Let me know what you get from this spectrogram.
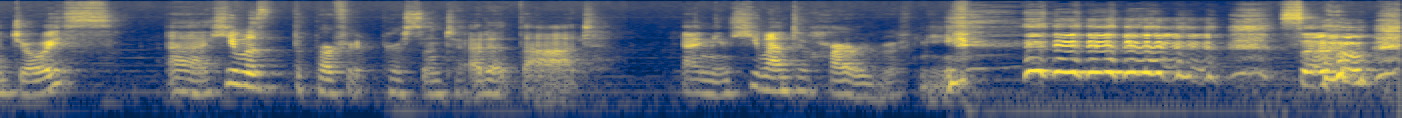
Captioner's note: laughs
